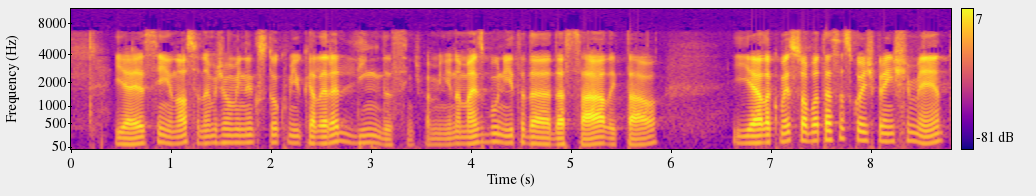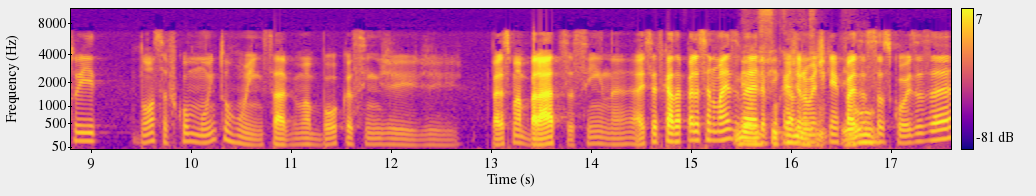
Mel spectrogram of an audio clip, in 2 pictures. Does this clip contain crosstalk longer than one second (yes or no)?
yes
